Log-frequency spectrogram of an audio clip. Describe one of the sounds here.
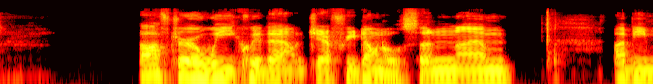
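A man speaks calmly, close to a microphone over an online call.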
